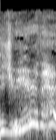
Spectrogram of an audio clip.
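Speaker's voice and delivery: excited calling out.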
